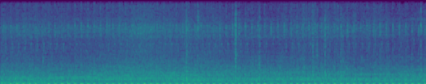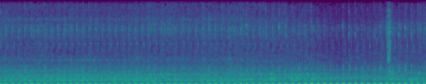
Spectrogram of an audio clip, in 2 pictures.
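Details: Yamaha Mio scooter that used to jerk and stall on the road, after fuel pump replacement: small single-cylinder engine holds a steady, even idle thump with no stumbling or cutting out; normal idle.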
